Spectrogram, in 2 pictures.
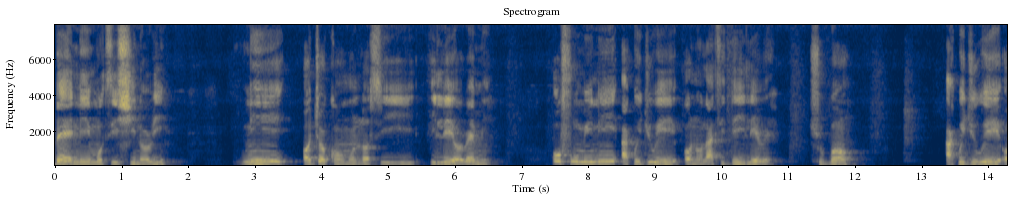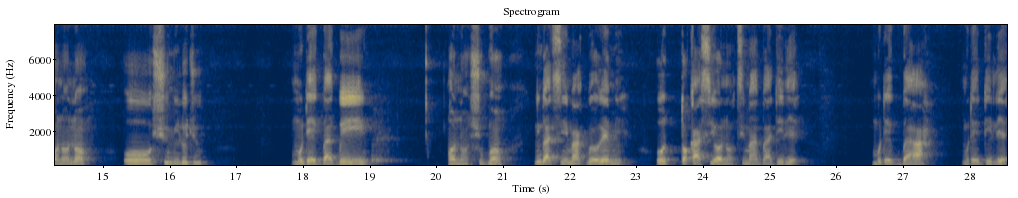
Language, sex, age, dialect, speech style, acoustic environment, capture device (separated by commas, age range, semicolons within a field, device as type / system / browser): Yoruba, male, 25-34, Nigeria - Lagos Yoruba, tired, people talking; construction; traffic; music, mobile / Linux / Chrome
